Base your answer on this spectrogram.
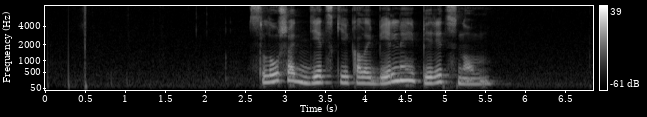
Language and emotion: Russian, neutral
